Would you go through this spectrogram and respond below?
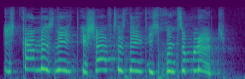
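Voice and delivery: very high-pitched squeaky cartoon voice; Mickey Maus. Shown as a demonstration. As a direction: say it in a tiny, sky-high squeak. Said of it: "diese Stimme nennt sich die Mickey Maus Stimme". (extrem hohe Piepsstimme)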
